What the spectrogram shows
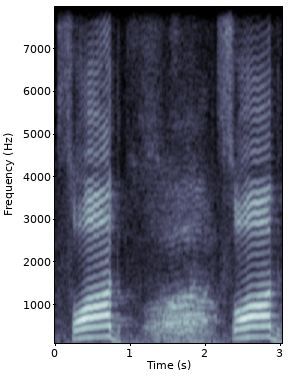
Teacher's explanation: سین کی آواز کو موٹا کیا، سواد بن گیا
